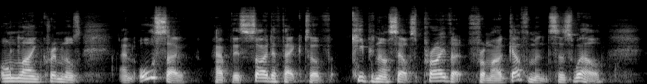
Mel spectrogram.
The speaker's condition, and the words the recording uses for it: None; typical speech.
